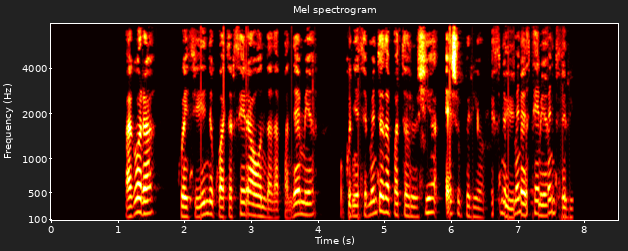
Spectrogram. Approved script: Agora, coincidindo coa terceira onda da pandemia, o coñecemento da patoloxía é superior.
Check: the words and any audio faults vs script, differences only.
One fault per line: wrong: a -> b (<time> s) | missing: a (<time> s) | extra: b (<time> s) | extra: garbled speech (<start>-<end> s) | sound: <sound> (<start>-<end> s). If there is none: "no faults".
extra: garbled speech (6.6-7.8 s)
